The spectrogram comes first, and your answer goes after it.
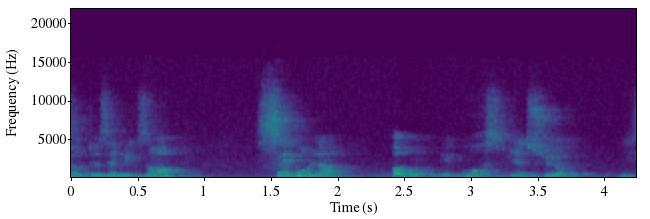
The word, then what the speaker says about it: homme: Je dis homme. Homme, c'est un mot qui commence par un H muet. Je ne le prononce pas.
